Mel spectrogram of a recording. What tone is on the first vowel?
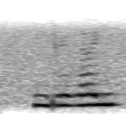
low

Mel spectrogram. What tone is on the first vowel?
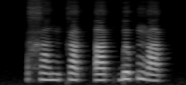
low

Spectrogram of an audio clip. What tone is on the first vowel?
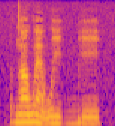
high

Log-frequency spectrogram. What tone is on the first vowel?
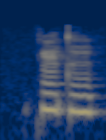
high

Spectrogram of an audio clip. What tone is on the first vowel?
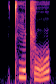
high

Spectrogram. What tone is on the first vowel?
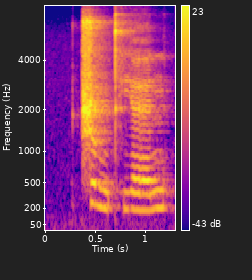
falling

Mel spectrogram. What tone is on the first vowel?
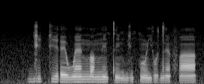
high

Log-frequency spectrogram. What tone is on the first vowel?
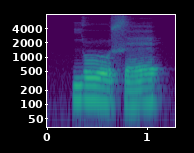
falling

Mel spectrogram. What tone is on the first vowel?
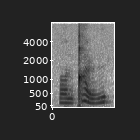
low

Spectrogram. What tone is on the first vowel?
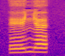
rising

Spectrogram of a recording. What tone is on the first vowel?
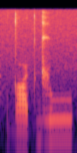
low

